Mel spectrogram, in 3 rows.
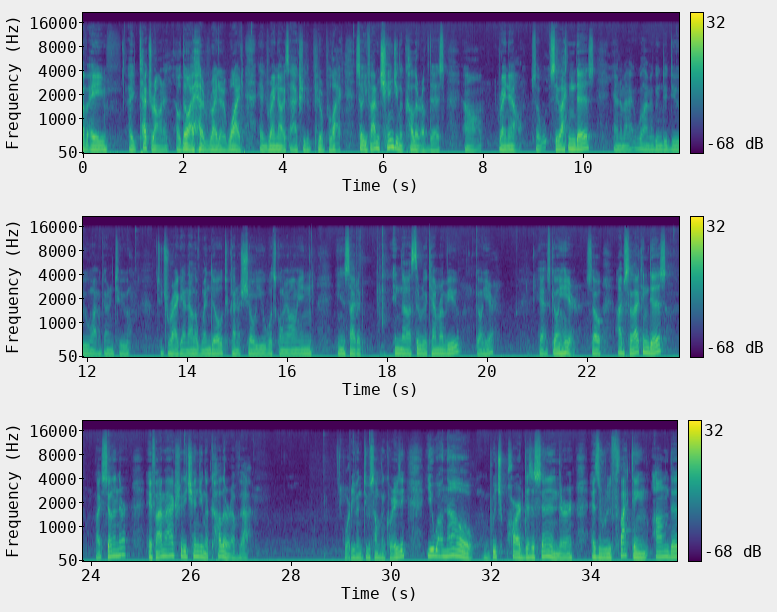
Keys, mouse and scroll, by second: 0.3-0.9 scroll up 1, 0.9-1.7 scroll up 1, 1.7-2.4 scroll up 1, 3.3-5.5 drag, 7.3-8.1 scroll up 2, 9.3 click, 11.9-16.2 drag, 16.2 scroll up 2, 16.4-17.9 middle drag, 17.9 KP_0, 18.7-19.8 scroll up 3, 19.8 click, 20.2 scroll up 4, 20.9-21.6 shift+middle drag, 21.6-22.6 scroll up 2, 22.6-23.0 scroll up 1, 23.0-23.7 shift+middle drag, 23.7 click, 24.3 click, 25.8 click, 27.7 click, 31.9-33.2 scroll up 1, 33.2-34.9 scroll up 1.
